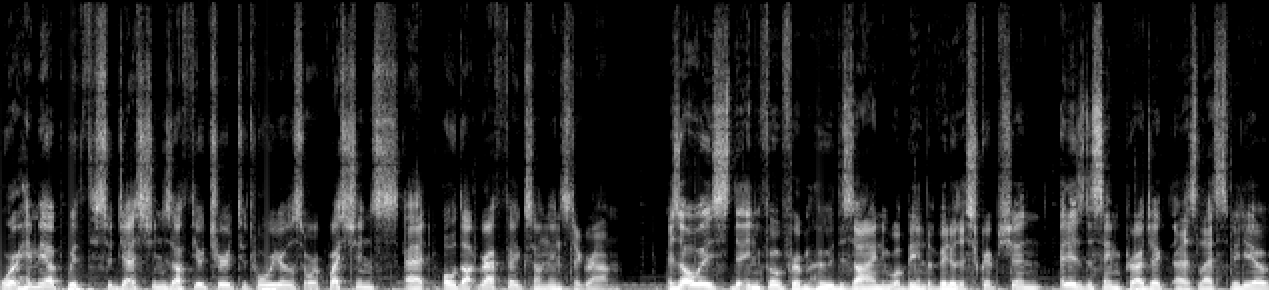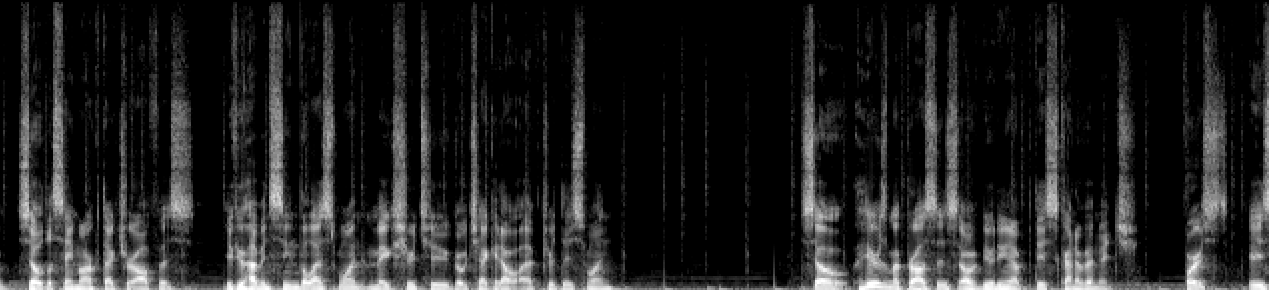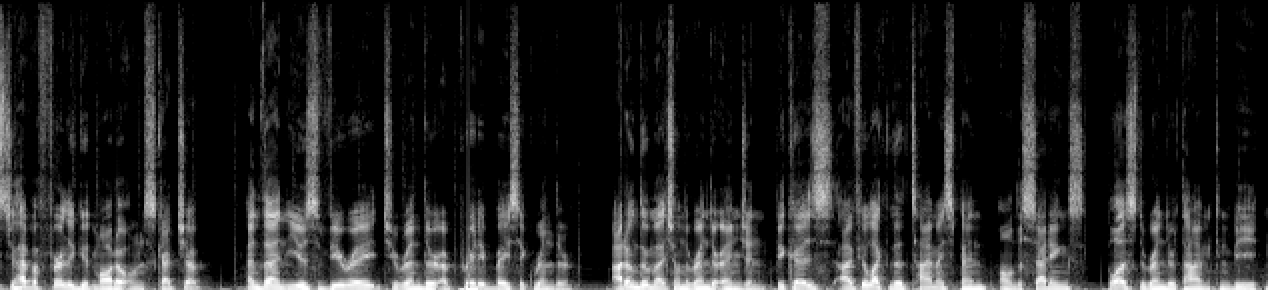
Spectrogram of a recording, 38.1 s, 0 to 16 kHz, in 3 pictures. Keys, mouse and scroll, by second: 0.1 ctrl+d, 0.4 middle click, 4.4 v, 6.0 v, 10.9 b, 11.4 5, 12.0 ctrl+z, 12.2 3, 13.2 ctrl+d, 14.0 ctrl+z, 14.3 b, 14.8 ctrl+d, 15.2 v, 16.6 s, 17.4 b, 17.7 b, 18.5 0, 19.9 ctrl+z, 19.9 3, 21.1 v, 24.9 ctrl+i, 25.1 b, 25.3 b, 25.5 b, 25.6 ctrl+z, 28.8 b, 33.0 ctrl+z, 35.5 v, 36.4 alt+Tab, 36.4 Escape, 36.6 ctrl+g, 37.2 e.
